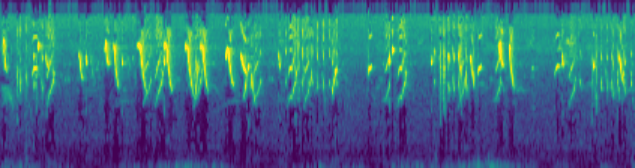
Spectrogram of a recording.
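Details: ['Saffron finches calling as a group, bursts of crisp high chirps and short trills in clusters roughly every second, with low rumbling noise beneath.']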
